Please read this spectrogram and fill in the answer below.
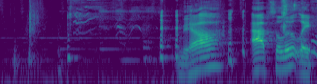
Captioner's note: laughing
